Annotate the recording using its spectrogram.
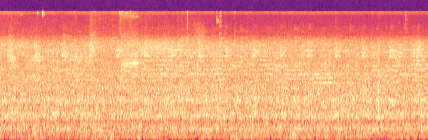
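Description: Steady engine and road noise of a vehicle in motion.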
